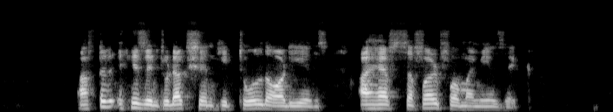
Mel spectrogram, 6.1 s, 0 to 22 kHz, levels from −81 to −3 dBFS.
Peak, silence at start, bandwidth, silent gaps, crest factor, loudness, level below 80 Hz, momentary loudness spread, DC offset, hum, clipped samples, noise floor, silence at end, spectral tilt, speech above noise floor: -2 dBFS; 0.8 s; 7.4 kHz; none; 18 dB; -19 LUFS; -70 dBFS; 10 LU; under 0.1%; none; under 0.1%; -80 dBFS; 1 s; -5.5 dB/octave; 61 dB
